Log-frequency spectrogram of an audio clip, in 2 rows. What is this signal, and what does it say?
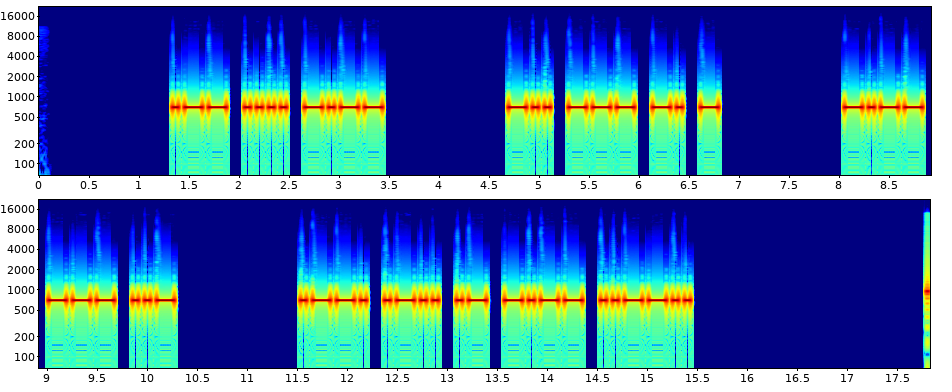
Morse code, heard as a keyed tone, about 20 wpm, 700 Hz. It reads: WHY DONT YOU PLAY?
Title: 3x Word-Spacing - Sentences from Top 300 Words - 20wpm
